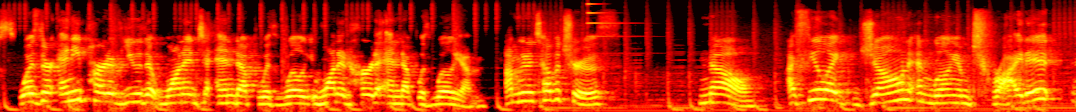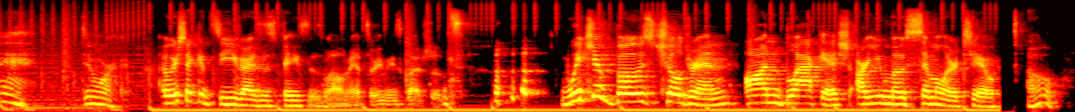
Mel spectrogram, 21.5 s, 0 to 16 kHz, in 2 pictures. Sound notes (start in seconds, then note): 15.6 laughs softly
